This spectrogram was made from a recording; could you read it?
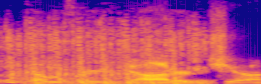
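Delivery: put-on ghoul character voice. Doing a movie quote after Beetlejuice is named three times: Beetlejuice voice. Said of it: "you're Beetlejuice".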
